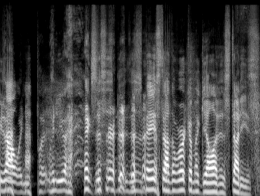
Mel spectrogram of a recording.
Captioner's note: laughs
